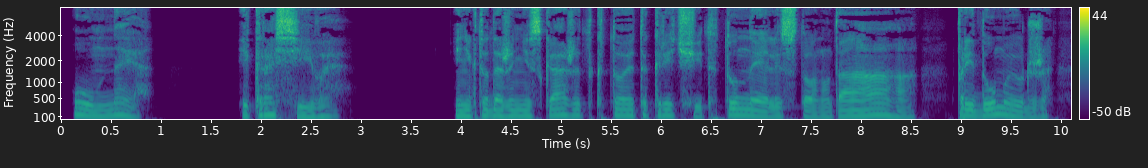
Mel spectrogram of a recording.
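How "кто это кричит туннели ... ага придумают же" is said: ordinary delivery, nothing marked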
